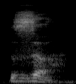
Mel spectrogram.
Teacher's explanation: ज नॉर्मल हो गया, ज एस्पिरेटेड, एक्स्ट्रा ब्रेथ देके बोलना है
